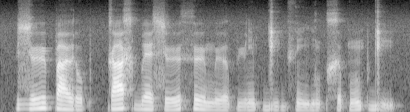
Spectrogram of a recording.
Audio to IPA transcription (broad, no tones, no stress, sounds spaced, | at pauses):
z ø p a ə̯ ɾ o p kː a x b ɛ s ø θ ø m ø ə̯ p y ɾ ĩ p ɡ i ɡ θ ĩ ɡ ũ ʔ x ə p ũ p ɡ i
